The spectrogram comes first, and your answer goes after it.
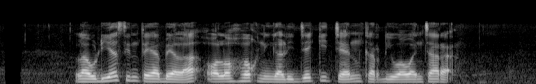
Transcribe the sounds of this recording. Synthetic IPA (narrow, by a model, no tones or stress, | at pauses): laudiasint̪eabelaʔɔlɔɦɔk̚niŋɡalid͡ʒɛkit͡ʃɛnkɨrdiwawaɲt͡ʃaɾa̰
